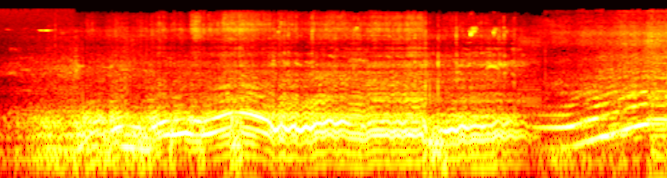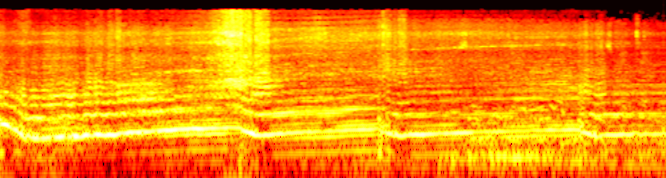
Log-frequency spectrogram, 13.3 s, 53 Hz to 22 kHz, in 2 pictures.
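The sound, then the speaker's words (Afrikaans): The twin-turbo V6 of the Gazoo Racing Hilux T1+ 2022 Dakar race car in Parys, an engine normally found in the J300 Land Cruiser making just under 300 kW and 660 Nm, revs loudly and continuously, its pitch swelling and falling through repeated throttle blips, briefly dropping before climbing again with a harsh burst. “Die gebrul van die V8 maak nou plek vir die geskreeu van 'n dubbelturbo aangejaagde V6 wat normaalweg gevind word in die J300 Land Cruiser.”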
